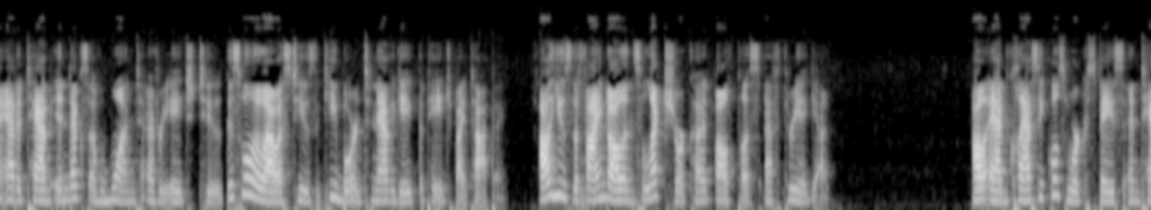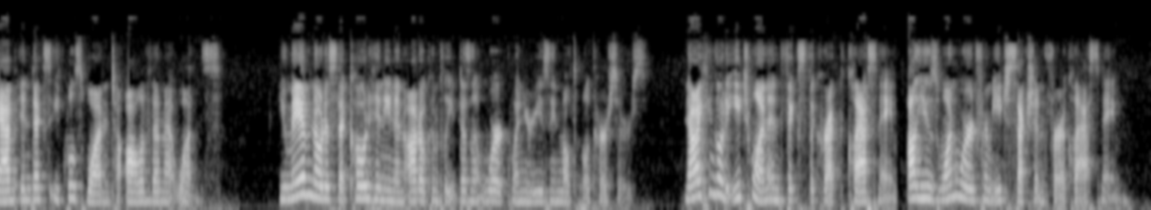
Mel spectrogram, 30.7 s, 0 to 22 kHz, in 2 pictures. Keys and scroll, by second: 7.2 alt+F3.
